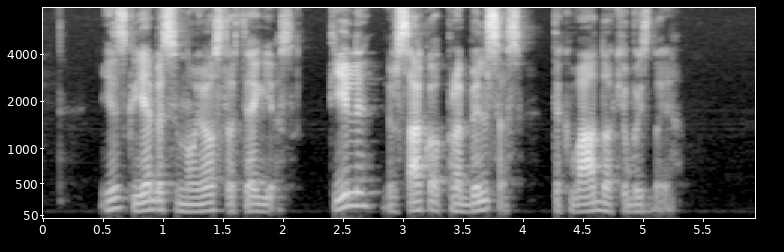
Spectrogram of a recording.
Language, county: Lithuanian, Kaunas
